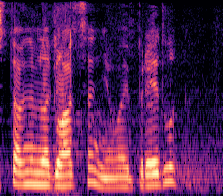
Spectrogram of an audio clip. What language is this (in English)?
Serbian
